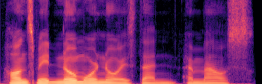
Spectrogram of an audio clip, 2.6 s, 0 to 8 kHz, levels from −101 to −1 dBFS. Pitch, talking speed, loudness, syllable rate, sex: 110 Hz, 185 wpm, -19 LUFS, 4.0 syllables/s, male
